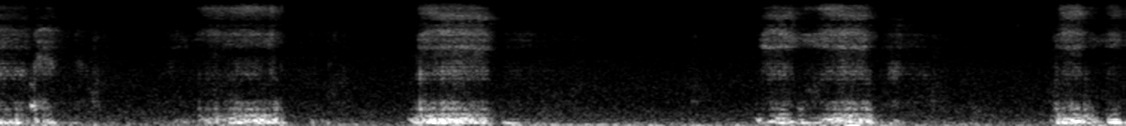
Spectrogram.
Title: 🔊 小狗狗又做夢💭又打呼💤😴 / 🔊 The dog is snoring and having an exciting dream #snoring #sleep #dog #dream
